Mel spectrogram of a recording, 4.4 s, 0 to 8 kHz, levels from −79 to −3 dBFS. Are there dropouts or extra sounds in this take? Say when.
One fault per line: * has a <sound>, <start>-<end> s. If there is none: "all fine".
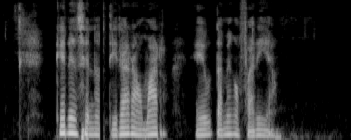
* has a dropout, 1.2-1.3 s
